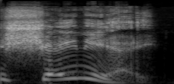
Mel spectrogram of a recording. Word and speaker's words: Chenier: Well, the Cajuns would say Chenier, but many Americans say Chenier, but I would say Clifton Chenier.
